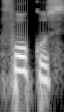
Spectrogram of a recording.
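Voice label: "фокус" Komi, female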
